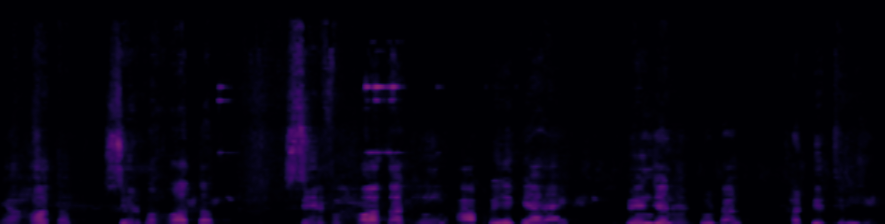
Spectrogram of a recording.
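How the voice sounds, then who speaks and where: A man teaching a children's grammar lesson, repeating each definition slowly, asking questions and answering them himself, and mixing in English words. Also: fairly high pitch, very animated, darkish tone, breathy edge, rough recording. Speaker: school teacher.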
